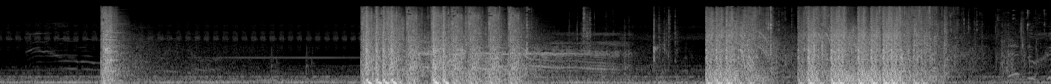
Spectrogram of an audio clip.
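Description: A gun fires loud single shots and rapid bursts.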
